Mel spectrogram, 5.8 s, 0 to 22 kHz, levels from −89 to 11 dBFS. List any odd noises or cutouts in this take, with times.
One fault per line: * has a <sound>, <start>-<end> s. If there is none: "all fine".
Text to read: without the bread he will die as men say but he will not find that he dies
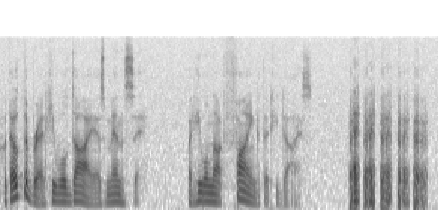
* has a laugh, 4.7-5.7 s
